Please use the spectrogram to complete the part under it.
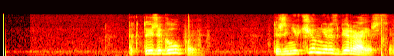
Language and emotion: Russian, angry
